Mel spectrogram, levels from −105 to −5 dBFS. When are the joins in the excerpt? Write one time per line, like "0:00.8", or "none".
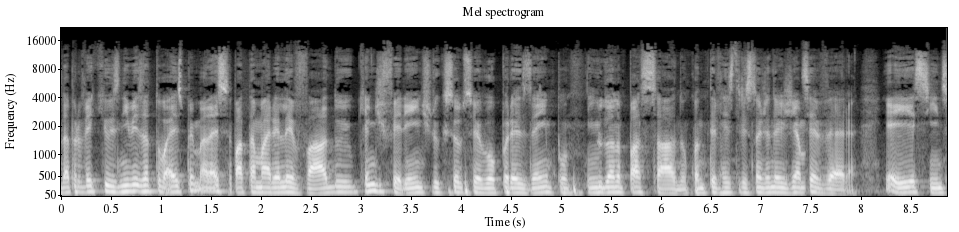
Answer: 0:01.7
0:03.0
0:05.4
0:06.6
0:07.4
